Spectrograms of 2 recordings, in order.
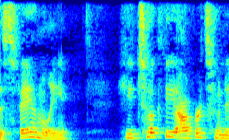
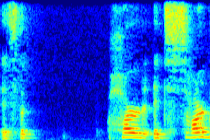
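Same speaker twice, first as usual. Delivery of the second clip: stammered false starts, repeating words; 4 semitones higher than usual. Talking about writing her book, the speaker stumbles over her words; stuttering. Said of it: "I have a stutter".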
